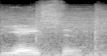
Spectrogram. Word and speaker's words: Jesu: like just as much called jesus but it's pronounced yay soo i found out like well then why didn't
